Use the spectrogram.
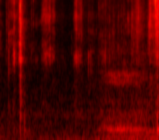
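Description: Ridged Winter Squall tokens from the Fate of the Elder Gods board game are shuffled by hand, giving short, sharp bursts of clacking and scraping, close and fairly quiet, in irregular clusters.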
